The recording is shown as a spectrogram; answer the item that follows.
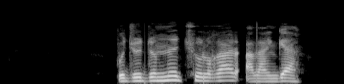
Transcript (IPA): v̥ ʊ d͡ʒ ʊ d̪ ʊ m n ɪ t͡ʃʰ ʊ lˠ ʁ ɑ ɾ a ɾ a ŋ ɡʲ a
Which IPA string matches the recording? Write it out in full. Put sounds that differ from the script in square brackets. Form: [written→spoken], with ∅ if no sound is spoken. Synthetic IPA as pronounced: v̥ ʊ d͡ʒ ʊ d̪ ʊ m n ɪ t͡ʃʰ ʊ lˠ ʁ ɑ ɾ a [ɾ→l] a ŋ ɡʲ a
